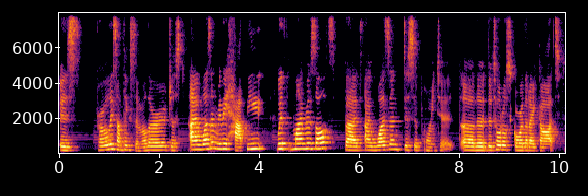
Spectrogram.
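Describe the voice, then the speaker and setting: A young woman from Taiwan, a native Mandarin speaker, talks to her camera in a loose, thoughtful way, often restarting her sentences and hedging with fillers. Her voice sits at an ordinary middle pitch. The room gives it a noticeable echo, and soft music plays faintly underneath. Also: a little slow, hardly any pauses. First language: Mandarin Chinese. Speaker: graduate student vlogger. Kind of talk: casual talk to camera.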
